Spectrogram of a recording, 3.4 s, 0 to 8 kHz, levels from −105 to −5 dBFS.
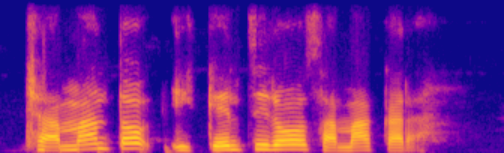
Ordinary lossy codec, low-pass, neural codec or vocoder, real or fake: Opus, 24 kbps; 7.2 kHz; none; real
